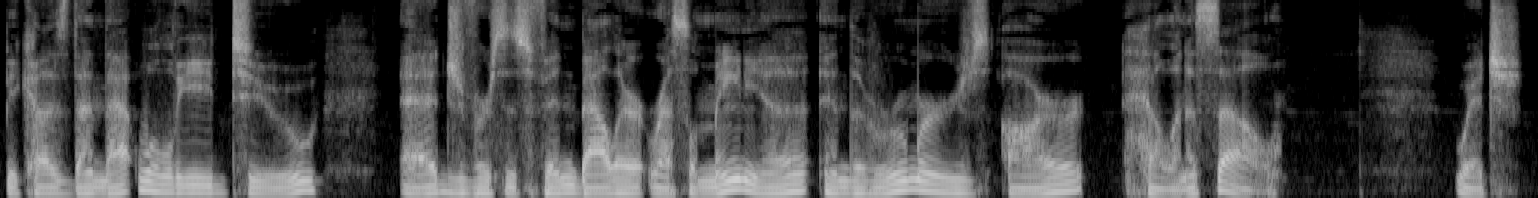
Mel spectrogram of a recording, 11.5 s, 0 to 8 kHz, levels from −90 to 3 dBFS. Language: English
